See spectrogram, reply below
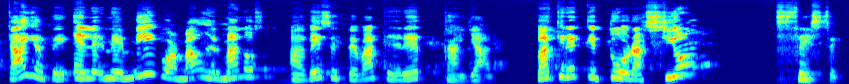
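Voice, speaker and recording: High bright animated woman preacher. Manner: animated preaching, rising to shouts and dropping to soft asides; frequent tag questions to the congregation. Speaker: pastor. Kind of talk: sermon. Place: church.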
